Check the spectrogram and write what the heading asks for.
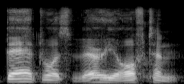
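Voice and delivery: ordinary delivery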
